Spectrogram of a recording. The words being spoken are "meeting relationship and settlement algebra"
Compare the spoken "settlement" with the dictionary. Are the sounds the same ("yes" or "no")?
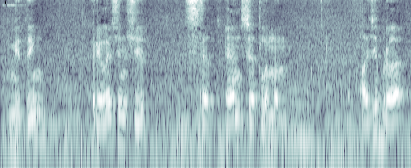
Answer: no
